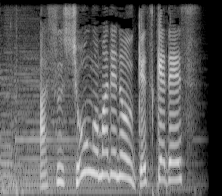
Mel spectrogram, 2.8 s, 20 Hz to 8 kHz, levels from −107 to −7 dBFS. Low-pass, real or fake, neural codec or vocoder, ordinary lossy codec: 7.2 kHz; real; none; none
